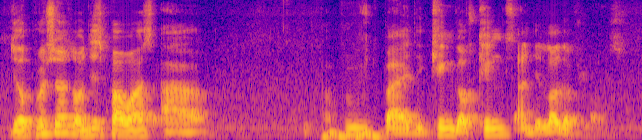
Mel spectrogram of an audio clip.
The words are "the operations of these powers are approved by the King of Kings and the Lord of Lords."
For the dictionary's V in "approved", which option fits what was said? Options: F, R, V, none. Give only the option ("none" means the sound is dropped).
V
